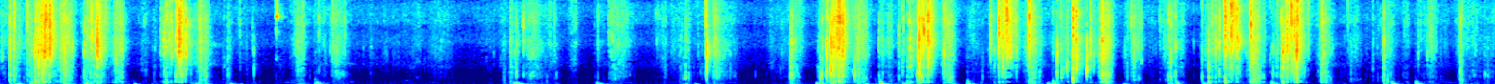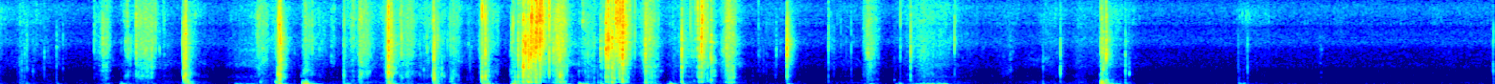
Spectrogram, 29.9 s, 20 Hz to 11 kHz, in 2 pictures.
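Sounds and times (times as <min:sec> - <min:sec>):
packaging crinkling and tearing: 0:00.0 - 0:02.2, 0:06.9 - 0:14.0, 0:18.8 - 0:22.8.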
